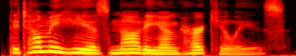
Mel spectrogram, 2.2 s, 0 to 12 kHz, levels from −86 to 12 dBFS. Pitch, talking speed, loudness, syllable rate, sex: 200 Hz, 245 wpm, -15 LUFS, 5.5 syllables/s, female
